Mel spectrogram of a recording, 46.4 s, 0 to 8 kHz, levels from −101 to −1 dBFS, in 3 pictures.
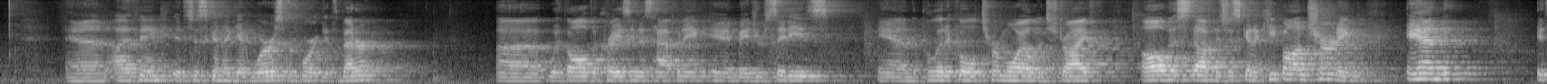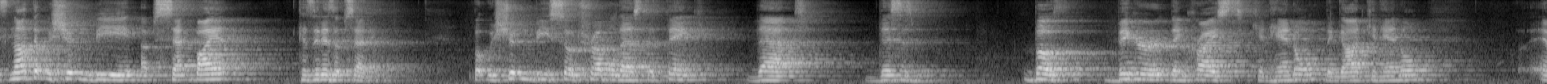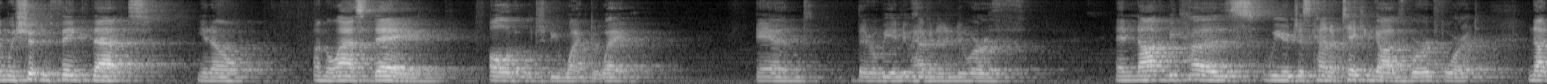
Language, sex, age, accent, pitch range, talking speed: English, male, 30-49, American, 145-170 Hz, 155 wpm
